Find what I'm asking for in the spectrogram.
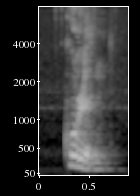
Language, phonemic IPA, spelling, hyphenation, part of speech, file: Dutch, /ˈku.lə(n)/, koelen, koe‧len, verb / adjective, Nl-koelen.ogg
- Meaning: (verb) to cool; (adjective) 1. inflection of koel 2. inflection of koel: masculine accusative/dative singular 3. inflection of koel: neuter dative singular 4. inflection of koel: dative plural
